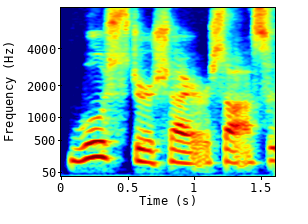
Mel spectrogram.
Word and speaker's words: Worcestershire: Oops, my son told me I have to say Worcestershire sauce is the right way to say it. – Okay. – He has a friend that lives in Worcestershire, England. So he told me that's the right way to say it. And they make it there.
